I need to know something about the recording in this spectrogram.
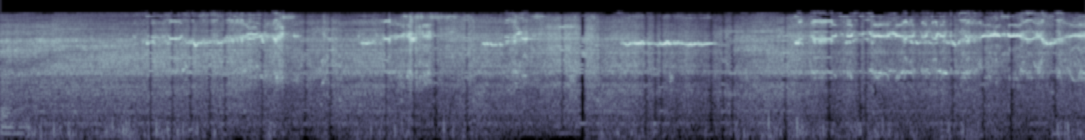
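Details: Ultrasonic tooth scaling on a pug dog at a veterinary clinic: continuous high-pitched squealing hiss with background talk from an ultrasonic dental scaler cleaning the dog's teeth.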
